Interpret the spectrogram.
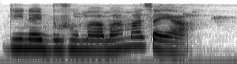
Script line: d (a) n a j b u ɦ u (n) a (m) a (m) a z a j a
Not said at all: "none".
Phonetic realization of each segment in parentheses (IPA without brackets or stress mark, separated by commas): i, m, m, m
